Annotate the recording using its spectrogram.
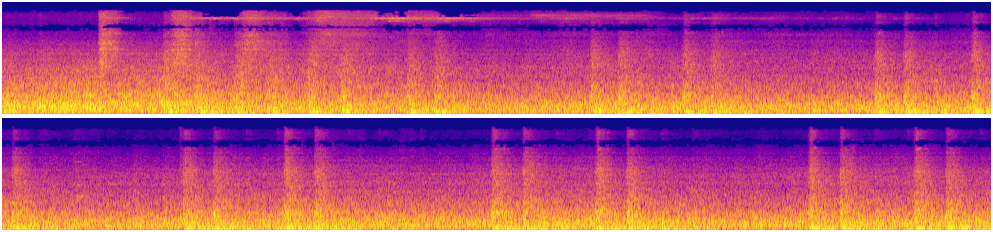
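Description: Train wheels clatter rhythmically over rail joints.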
